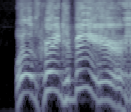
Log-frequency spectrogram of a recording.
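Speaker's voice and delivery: put-on old-school radio announcer voice. Recounting what Al said on arrival; Al's radio announcer voice. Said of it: "it's that I'm an announcer voice".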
